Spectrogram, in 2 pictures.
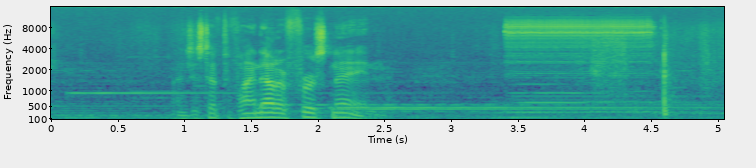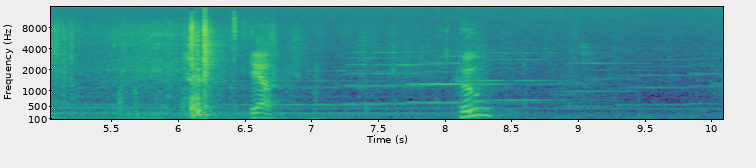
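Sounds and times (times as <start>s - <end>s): intercom buzzer buzzing: 3.4s - 4.8s.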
